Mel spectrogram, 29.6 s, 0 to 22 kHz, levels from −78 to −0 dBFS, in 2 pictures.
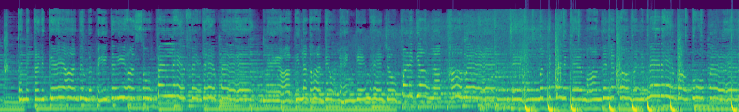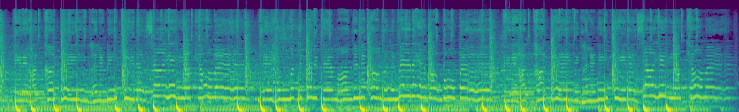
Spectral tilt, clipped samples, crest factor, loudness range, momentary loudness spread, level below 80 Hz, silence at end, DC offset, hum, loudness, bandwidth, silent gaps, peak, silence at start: -5 dB/octave; 0.2%; 10 dB; 2 LU; 4 LU; -16 dBFS; 0 s; under 0.1%; none; -11 LUFS; 17 kHz; none; 0 dBFS; 0 s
